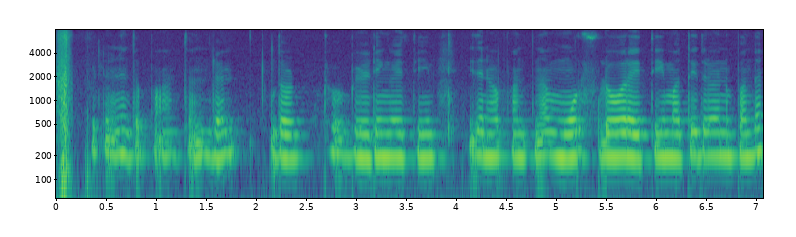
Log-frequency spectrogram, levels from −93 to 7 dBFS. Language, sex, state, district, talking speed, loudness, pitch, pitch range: Kannada, female, Karnataka, Belgaum, 120 wpm, -21 LUFS, 190 Hz, 190-195 Hz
